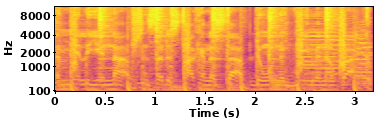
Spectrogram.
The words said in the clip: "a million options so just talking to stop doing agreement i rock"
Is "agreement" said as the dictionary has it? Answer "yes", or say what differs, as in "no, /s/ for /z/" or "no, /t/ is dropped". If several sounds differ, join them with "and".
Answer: no, /t/ is dropped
